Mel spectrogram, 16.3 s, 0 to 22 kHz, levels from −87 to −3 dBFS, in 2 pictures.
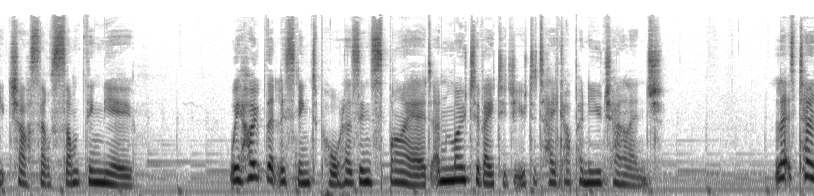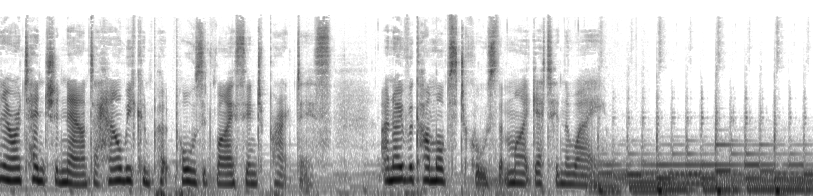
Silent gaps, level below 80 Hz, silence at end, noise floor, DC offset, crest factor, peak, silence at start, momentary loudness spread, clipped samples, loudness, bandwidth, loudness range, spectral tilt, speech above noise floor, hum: none; -34 dBFS; 0 s; -43 dBFS; under 0.1%; 16 dB; -4 dBFS; 0 s; 10 LU; under 0.1%; -19 LUFS; 17 kHz; 4 LU; -5 dB/octave; 24 dB; none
